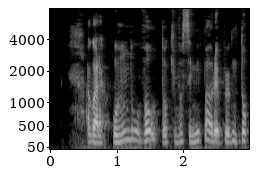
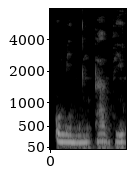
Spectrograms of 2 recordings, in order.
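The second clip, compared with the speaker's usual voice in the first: soft whispered line, much softer; 3 semitones lower, 11 dB quieter than usual. Retold or imitated. Woman recalls the pastor's words, hushed whisper. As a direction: breathe the words like a secret.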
